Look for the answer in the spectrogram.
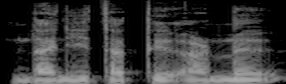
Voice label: "dazi tatw arnw", apatani

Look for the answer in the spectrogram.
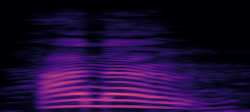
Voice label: "anang", Ansus; sago porridge

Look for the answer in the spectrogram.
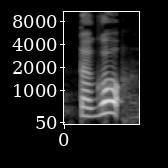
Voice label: "tago7", Apatani

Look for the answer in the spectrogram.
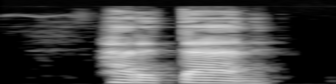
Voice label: "mens house", Kapingamarangi

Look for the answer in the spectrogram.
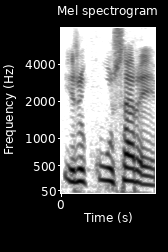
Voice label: "irukusare", I press, Wamesa

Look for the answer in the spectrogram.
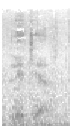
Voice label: "thirteen", Ipili

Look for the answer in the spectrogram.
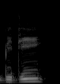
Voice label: "bidiñ", Apatani

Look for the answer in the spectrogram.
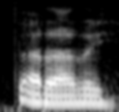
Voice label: "tararai", cheek, Wamesa

